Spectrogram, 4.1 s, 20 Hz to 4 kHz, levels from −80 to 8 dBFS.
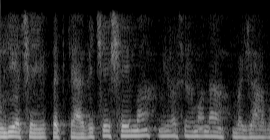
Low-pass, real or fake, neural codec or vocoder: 3.6 kHz; fake; codec, 44.1 kHz, 7.8 kbps, Pupu-Codec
